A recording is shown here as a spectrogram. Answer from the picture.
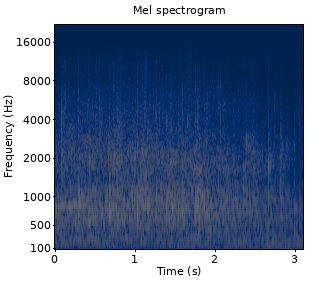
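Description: A crowd applauds steadily for a few seconds, a dense wash of many hands clapping at an even, moderate loudness with no voices standing out.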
